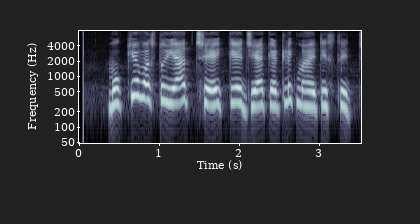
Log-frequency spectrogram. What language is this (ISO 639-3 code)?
guj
